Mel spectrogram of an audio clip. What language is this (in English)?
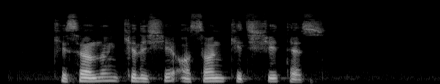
Uyghur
